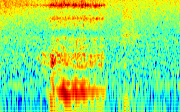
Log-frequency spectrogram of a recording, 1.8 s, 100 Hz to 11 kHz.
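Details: A blind 14-year-old Shih Tzu with terminal cancer and seizures gives a single low, droning groan lasting about half a second, 28 Oct 2017.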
